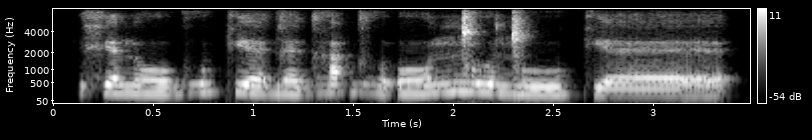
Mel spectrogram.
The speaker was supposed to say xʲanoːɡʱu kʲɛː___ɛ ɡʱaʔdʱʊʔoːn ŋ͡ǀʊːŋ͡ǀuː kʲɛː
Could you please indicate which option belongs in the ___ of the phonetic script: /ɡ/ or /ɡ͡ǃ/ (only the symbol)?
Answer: ɡ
